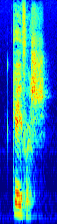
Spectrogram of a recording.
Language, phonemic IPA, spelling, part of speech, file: Dutch, /ˈkevərs/, kevers, noun, Nl-kevers.ogg
- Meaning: plural of kever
